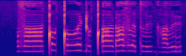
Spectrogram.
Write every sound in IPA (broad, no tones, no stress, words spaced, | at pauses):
zaːǃɤ ǃɤːe̯ɖɤǃʼaː ɽazlɛt lyɡʱaly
